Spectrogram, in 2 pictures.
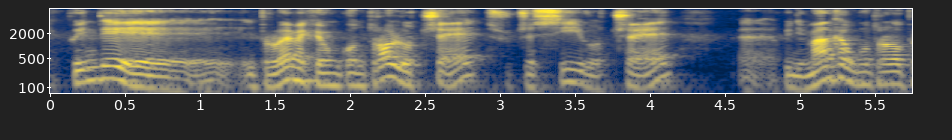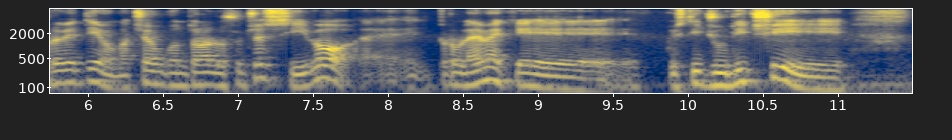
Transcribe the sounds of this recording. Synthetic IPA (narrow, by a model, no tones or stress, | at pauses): kwind̪i | ḭlpɾoblɛːmaɛk̟ːeuŋkont̪ɾɔlːot͡ʃɛsut͡ʃːesːiːvot͡ʃɛ̰ | kwind̪imaŋkauŋkont̪ɾɔlːopɾevent̪iːvomat͡ʃːɛuŋkont̪ɾɔlːosut͡ʃːesːiːvoɛ̰ilpɾoblɛːmaɛkːe | kwest̪id͡ʒuːd̪it͡ʃi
